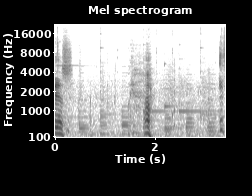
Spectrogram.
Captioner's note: laughs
